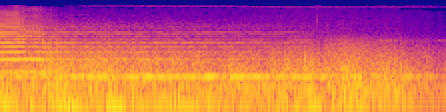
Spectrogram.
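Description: Dramatic background score: a sustained horn-like drone over a low rumble, with a brighter, many-toned chord that ends about half a second in. The drone fades near the end.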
